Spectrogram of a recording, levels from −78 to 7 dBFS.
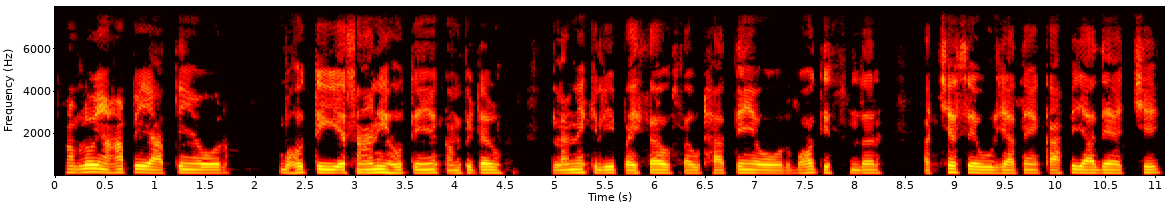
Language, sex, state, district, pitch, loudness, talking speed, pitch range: Hindi, male, Uttar Pradesh, Jalaun, 140 Hz, -19 LUFS, 175 wpm, 130-145 Hz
